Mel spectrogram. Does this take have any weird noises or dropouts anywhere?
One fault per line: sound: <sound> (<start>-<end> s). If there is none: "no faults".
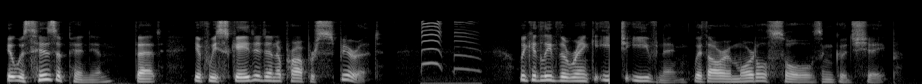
sound: squeak (4.2-4.8 s)
sound: dropout (6.1-6.2 s)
